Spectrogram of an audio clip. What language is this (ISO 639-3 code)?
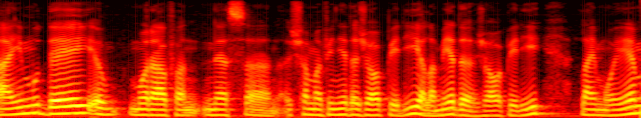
por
